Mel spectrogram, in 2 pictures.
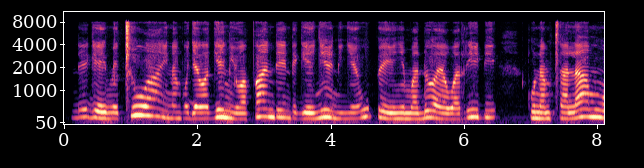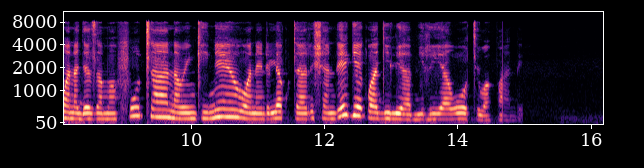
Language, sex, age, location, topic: Swahili, female, 25-35, Mombasa, government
